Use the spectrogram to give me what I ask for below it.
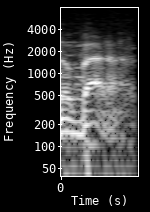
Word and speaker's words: Nevada: By the way, that's pronounced Nevada. I notice you give it the broad ah. I prefer it to a dreadful flat e. Only the dreadful flat air is correct.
